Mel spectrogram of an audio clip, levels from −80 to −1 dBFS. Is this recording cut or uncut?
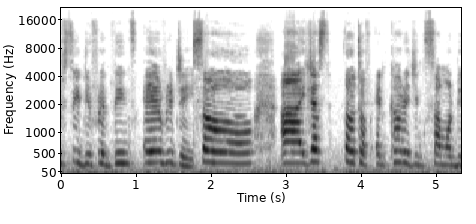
cut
